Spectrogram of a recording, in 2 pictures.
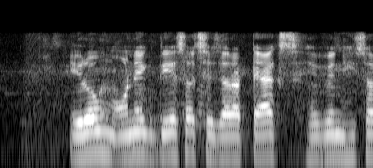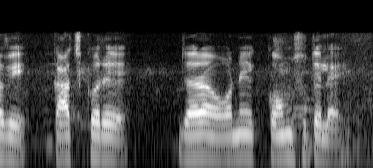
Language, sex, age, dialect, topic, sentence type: Bengali, male, 18-24, Western, banking, statement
